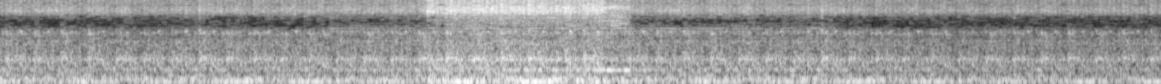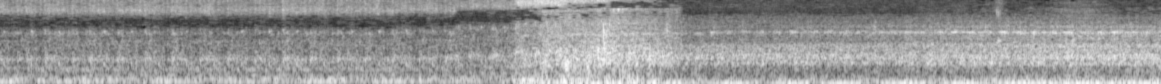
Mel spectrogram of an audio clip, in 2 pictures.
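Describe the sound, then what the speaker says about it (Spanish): A tractor engine runs steadily in a field, a low even mid-pitched drone that shifts to a deeper, louder tone near the end, with no voices. "Tengo ganas de probar este tractor."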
